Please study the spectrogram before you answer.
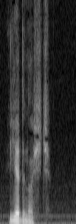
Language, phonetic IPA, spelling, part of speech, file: Polish, [ˈjɛdnɔɕt͡ɕ], jedność, noun, Pl-jedność.ogg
